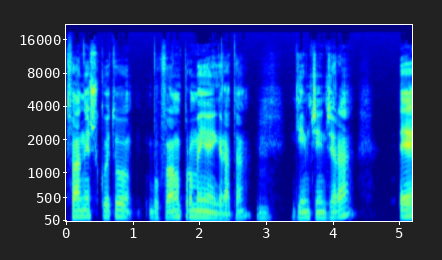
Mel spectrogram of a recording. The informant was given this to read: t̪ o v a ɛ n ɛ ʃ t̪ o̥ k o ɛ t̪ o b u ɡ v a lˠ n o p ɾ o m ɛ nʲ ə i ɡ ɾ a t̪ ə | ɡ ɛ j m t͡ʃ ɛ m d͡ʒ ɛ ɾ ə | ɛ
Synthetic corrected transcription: t̪ o v a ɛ n ɛ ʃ t̪ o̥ k o ɛ t̪ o b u k v a lˠ n o p ɾ o m ɛ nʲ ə i ɡ ɾ a t̪ ə | ɡ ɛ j m t͡ʃ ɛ n d͡ʒ ɛ ɾ ə | ɛ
